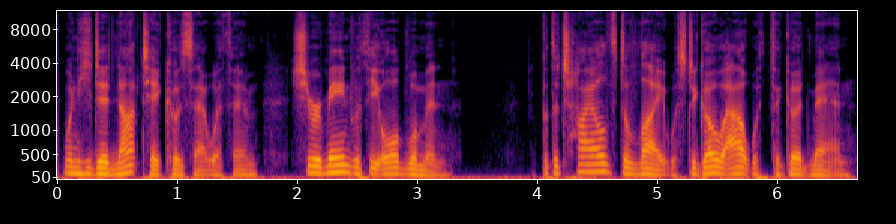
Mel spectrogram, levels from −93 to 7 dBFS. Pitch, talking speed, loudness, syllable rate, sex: 110 Hz, 235 wpm, -19 LUFS, 5.7 syllables/s, male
